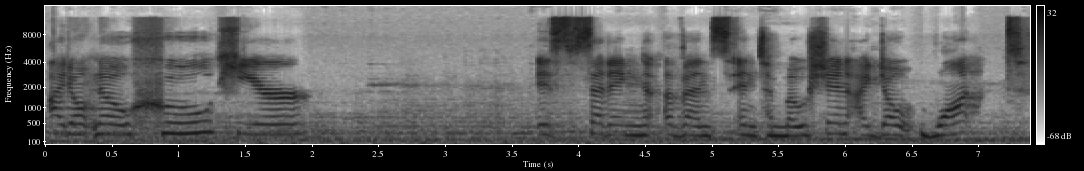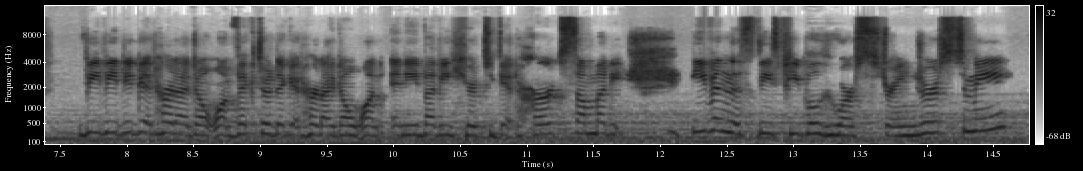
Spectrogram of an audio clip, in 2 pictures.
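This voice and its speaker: Higher-pitched woman playing a tabletop game. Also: normal speed, noisy background. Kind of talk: casual in-game talk. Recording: music under the voice.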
